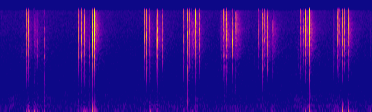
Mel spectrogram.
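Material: Wax.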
